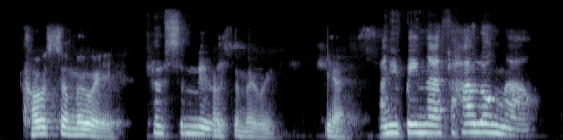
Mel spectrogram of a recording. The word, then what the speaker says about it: Koh Samui: Have I pronounced that correctly? Koh Samui.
